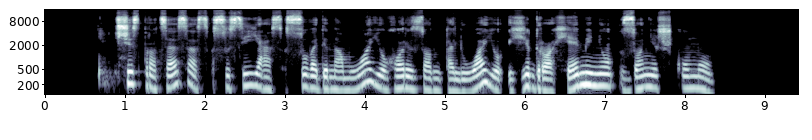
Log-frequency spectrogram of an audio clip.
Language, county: Lithuanian, Vilnius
